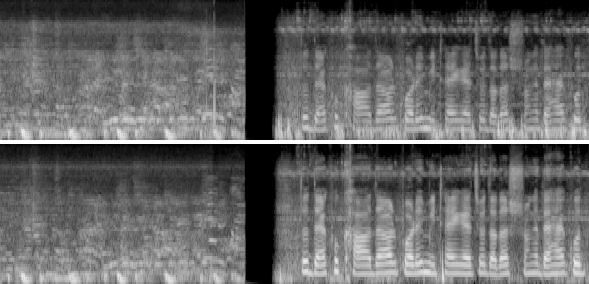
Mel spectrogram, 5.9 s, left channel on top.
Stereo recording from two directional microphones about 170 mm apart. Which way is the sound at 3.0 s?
40° right (ahead or behind).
